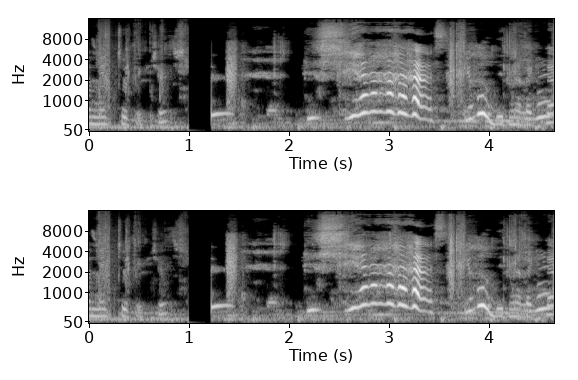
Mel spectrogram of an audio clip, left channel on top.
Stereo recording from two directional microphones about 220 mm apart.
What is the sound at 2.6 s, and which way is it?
Speech, 20° left (ahead or behind).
